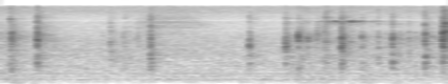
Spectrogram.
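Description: Keystrokes on a computer keyboard: a run of short, irregularly spaced clicks as a few words are typed.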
